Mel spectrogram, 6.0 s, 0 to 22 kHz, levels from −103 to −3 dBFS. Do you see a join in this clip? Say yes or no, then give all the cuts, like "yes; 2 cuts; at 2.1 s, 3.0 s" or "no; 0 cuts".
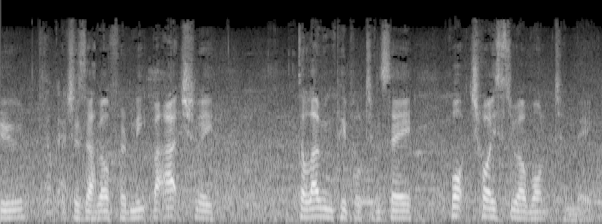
yes; 4 cuts; at 0.9 s, 3.0 s, 3.8 s, 4.5 s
